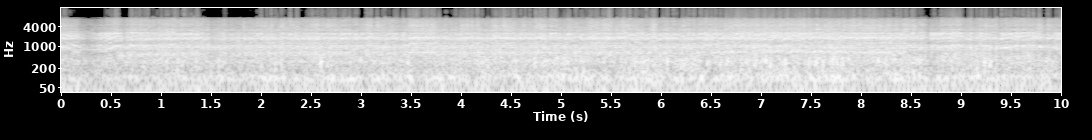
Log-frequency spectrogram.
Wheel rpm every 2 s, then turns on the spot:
110, 160, 160, 160, 140.
none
